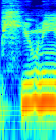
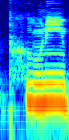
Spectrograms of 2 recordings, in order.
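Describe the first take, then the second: First: The first syllable sounds like 'pew'. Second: The first syllable sounds like 'poo'. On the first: "I don't know if it's supposed to be puny or poony" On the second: "Poony is more how it's spelled"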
